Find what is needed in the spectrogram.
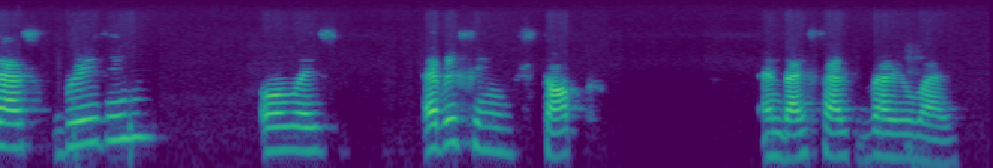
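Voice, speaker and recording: Speaking with a non-native accent, a woman uses lively intonation broken by long, frequent pauses. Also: medium pitch for a woman, fairly slow pace. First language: not English. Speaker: meditation student. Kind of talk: sharing experience. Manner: halting.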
